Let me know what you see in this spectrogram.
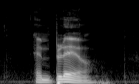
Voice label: "empleo", nasals; laboratori fonetica

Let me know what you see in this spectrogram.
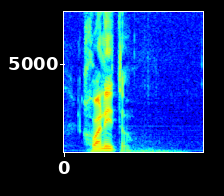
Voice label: "Juanito", nasals; laboratori fonetica

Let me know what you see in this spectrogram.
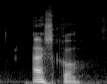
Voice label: "asco", fricatives; laboratori fonetica

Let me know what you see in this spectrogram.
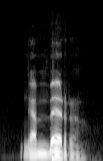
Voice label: "gamberro", vibrants; laboratori fonetica

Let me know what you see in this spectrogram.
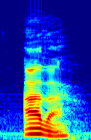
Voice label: "hada", aproximants; laboratori fonetica

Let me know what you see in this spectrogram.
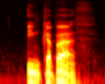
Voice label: "incapaz", nasals; laboratori fonetica

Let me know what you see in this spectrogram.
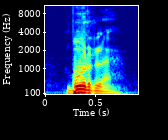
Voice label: "burla", vibrants; laboratori fonetica

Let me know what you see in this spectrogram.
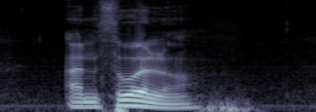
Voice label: "anzuelo", nasals; laboratori fonetica

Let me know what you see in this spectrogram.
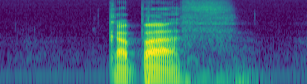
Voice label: "capaz", fricatives; laboratori fonetica

